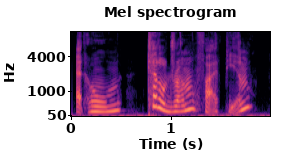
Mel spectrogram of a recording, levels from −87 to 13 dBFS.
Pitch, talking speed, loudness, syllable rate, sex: 245 Hz, 180 wpm, -20 LUFS, 5.5 syllables/s, female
